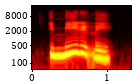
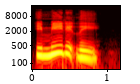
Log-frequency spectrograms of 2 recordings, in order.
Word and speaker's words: immediately: immediately は音節に分けると im, me, d, ate, t h の 5 つになります。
